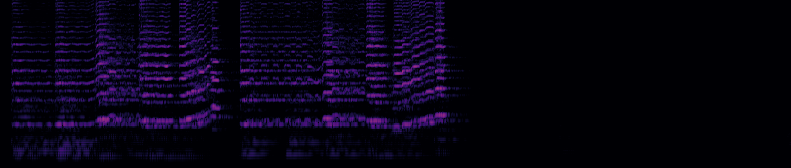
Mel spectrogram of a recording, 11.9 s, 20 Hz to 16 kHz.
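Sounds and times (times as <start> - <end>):
violins: 0.2 - 7.0.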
